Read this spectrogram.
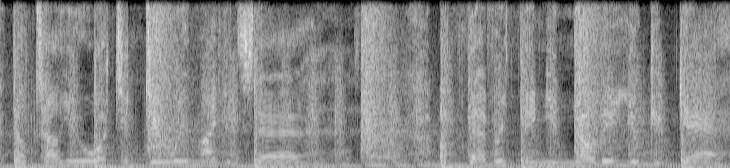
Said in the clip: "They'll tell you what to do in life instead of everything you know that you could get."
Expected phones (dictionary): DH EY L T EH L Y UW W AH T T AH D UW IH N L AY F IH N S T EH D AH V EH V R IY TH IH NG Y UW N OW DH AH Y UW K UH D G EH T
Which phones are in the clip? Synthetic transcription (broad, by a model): DH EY L T EH L Y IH W AH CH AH D UW IH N L AY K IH N S T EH AH V EH V R IY TH IH NG Y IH N OW DH AH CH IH K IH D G EH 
